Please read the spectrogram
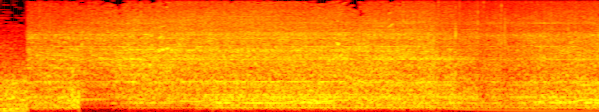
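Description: Steady, fairly loud mechanical noise from a parked bus running close by, mostly hiss with a faint steady hum under it; it comes in suddenly just after the start.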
